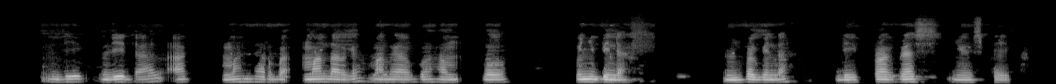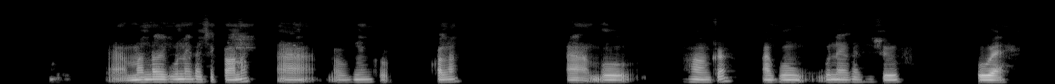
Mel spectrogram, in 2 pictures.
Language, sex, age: Wolof, male, 25-35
